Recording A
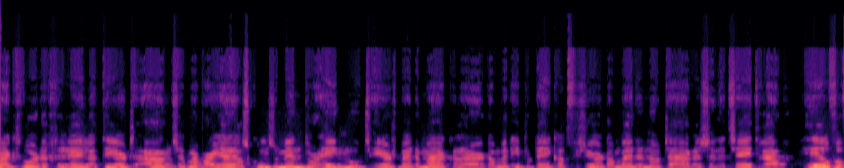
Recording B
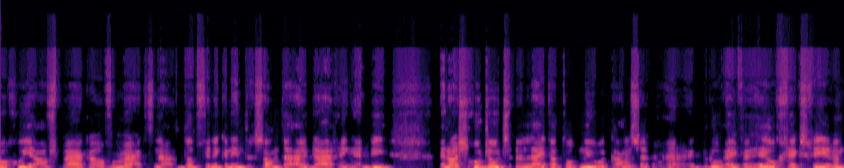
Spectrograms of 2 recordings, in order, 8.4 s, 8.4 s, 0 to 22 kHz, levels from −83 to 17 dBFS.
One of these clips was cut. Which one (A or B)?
B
